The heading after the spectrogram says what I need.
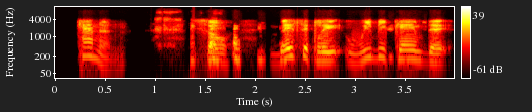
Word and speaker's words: Kanon: the oh slash mean so it was cannon that's how the swedes would have pronounced the name and it meant translated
